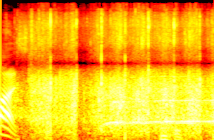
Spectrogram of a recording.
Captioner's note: audience clapping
